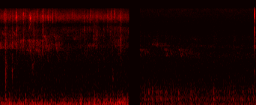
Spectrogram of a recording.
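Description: Near silence: faint background noise, dropping to dead silence for a moment about halfway through at an edit cut, then a fainter hiss.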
